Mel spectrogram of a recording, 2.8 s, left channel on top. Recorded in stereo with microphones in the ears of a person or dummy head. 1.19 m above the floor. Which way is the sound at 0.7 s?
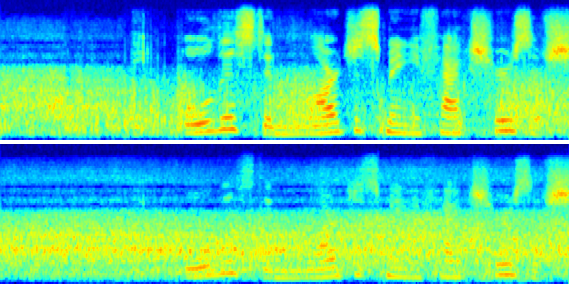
55° left (ahead or behind).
